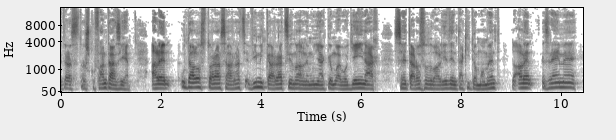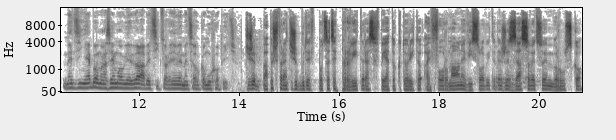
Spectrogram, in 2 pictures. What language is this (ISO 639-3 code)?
slk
